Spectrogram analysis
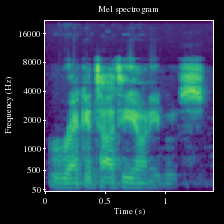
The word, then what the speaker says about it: recitationibus: This one is to kind of remember every syllable gets pronounced. So take a second, break this one down and see how you can put it together. Remember, all the C's are hard, and TIO is they're pronounced separately. It's not sh. It doesn't make a shun sound like it does in English.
